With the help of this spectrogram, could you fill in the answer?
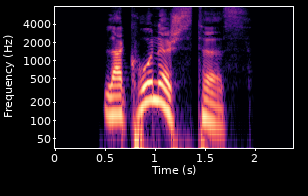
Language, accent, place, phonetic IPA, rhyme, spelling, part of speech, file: German, Germany, Berlin, [ˌlaˈkoːnɪʃstəs], -oːnɪʃstəs, lakonischstes, adjective, De-lakonischstes.ogg
- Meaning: strong/mixed nominative/accusative neuter singular superlative degree of lakonisch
